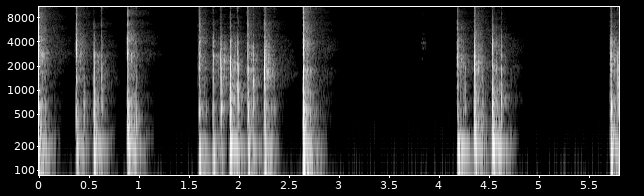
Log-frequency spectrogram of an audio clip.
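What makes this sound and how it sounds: Fingertips press the plastic keys of a medium-sized plastic electronic desktop calculator lying on a wooden table. Fourteen short, dry clicky taps come in quick clusters separated by brief pauses, each ending almost at once with a bright edge.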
